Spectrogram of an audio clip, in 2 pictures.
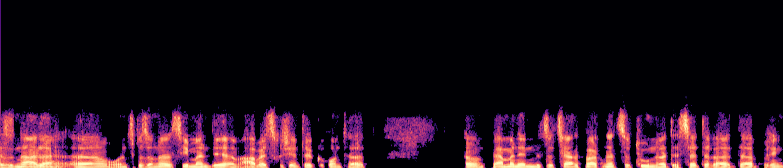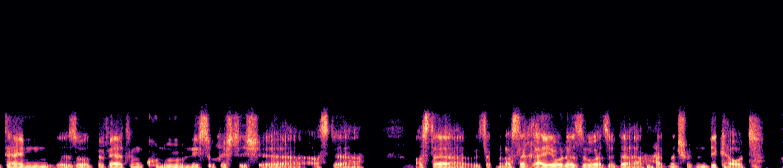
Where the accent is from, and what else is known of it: Afghanistan; German is a second language; now in Germany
